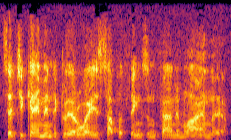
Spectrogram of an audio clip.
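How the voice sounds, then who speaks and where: An actor playing a respectful, plain-spoken police constable, reporting simply in classic drama style. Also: male voice, mid-range voice, sing-song, fast talker, fairly bright tone, a little hiss or hum. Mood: deferential. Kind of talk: classic film and radio drama acting.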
